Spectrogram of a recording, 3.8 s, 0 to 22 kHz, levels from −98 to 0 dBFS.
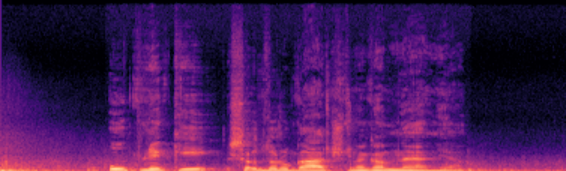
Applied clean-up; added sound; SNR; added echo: none; Rain; 13 dB; none.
